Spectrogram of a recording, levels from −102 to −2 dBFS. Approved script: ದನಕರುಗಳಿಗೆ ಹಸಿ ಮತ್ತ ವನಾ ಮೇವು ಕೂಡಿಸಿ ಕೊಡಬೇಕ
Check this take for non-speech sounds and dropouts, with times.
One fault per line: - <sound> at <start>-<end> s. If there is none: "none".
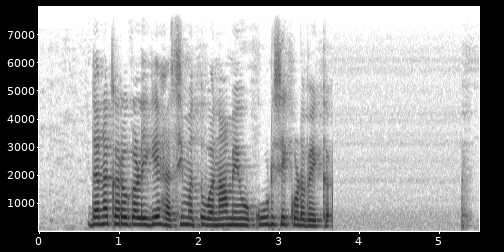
none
